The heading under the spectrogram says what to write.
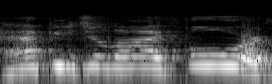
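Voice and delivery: put-on loud cheerful voice. Retelling turning around to a man who followed them out, retelling a loud smiling greeting. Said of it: "I said it really loud and smiled".

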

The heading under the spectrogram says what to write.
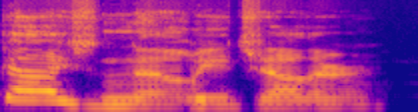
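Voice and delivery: high-pitched, loud comic character voice. Asking whether the guys know each other: Pee Wee Herman voice. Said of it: "Why did you say that like Pee Wee Herman?".

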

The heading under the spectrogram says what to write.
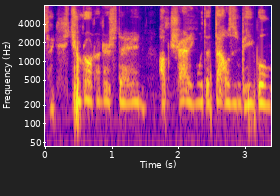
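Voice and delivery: very high-pitched, hushed whisper. Retelling what he told people banging on the bathroom door, whispering. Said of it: "why is he whispering?".

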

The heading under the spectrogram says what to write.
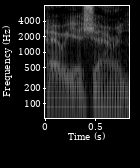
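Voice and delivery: put-on creepy, sleazy, pervy dirty-old-man voice. Repeating how a man greeted Sharon, in a pervy dirtbag voice. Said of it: "He sounded like a dirtbag, actually, that voice".

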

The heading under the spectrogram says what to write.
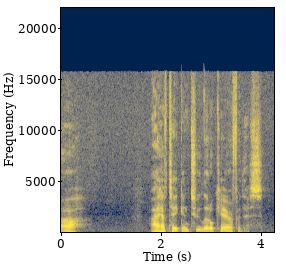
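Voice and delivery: dropped to a very soft, low hush. Retelling how he speaks the line after pausing: lowered voice. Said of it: "then he lowers his voice".

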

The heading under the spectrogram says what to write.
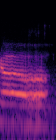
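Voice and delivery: very loud, drawn-out, shrill scream. Narrating a caged man who collapses to his knees, give a Darth Vader 'No!' scream. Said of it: "with his best Darth Vader impression".

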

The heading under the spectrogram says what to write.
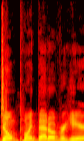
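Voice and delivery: ordinary talk

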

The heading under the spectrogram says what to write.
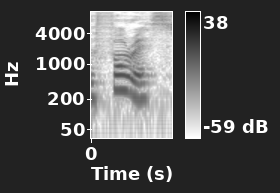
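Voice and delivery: ordinary delivery, nothing marked

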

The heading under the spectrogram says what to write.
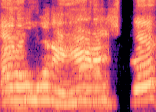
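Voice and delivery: loud, high-pitched shout.

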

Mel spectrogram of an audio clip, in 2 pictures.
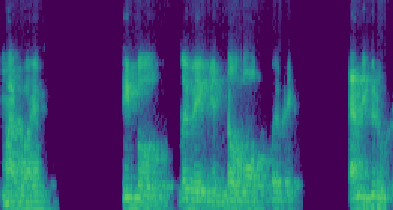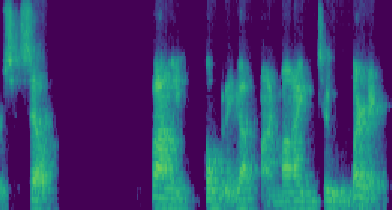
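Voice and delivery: choked-up voice catching and breaking with emotion. A speaker talking about their wife, choked up. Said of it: "this choked me up".

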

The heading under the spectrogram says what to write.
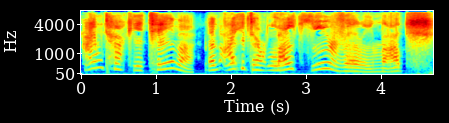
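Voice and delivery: high creature-like doll voice. Discussing the Twilight Zone episode Living Doll, the speaker does a Talky Tina impression. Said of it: "Why does Talking Tina sound like Gollum?".

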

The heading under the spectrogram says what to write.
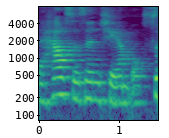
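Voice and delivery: plain

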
